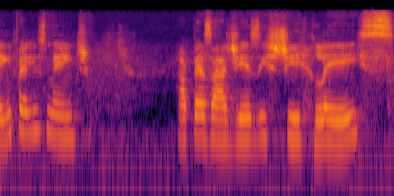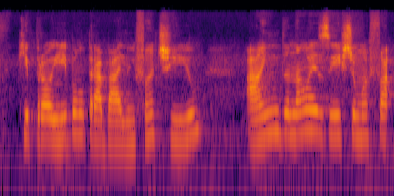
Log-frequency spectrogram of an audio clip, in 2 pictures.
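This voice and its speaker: Woman teacher, fairly high voice, patient and emphatic, recorded lesson with faint background noise. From Brazil. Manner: slow, emphatic reading of questions. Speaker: schoolteacher. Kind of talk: recorded remote lesson for children.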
